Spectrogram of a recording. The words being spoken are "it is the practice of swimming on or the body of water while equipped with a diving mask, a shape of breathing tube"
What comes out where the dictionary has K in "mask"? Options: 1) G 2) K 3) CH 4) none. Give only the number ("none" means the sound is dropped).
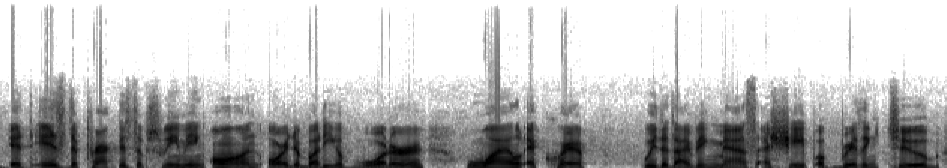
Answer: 4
